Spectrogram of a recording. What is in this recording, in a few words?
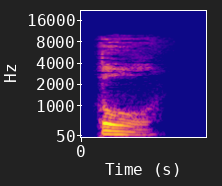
boar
